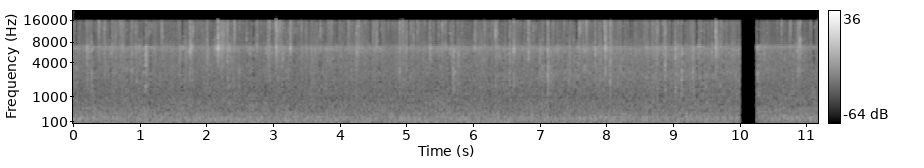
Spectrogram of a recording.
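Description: Steady rain: an even hiss with scattered drops ticking against a surface. About ten seconds in, the sound cuts out completely for a split second, then resumes.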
